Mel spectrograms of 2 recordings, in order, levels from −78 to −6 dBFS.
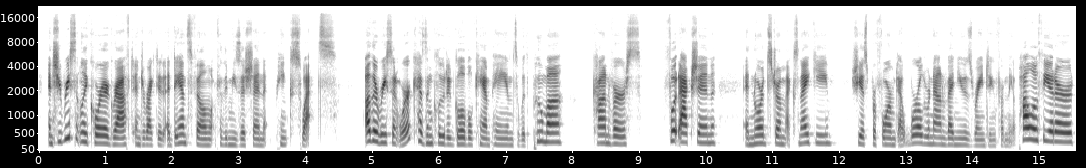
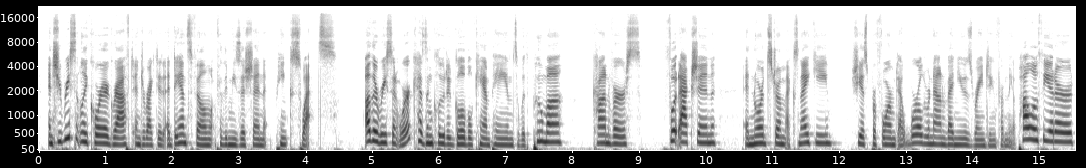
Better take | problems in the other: second | thin; very; fading below 550 Hz

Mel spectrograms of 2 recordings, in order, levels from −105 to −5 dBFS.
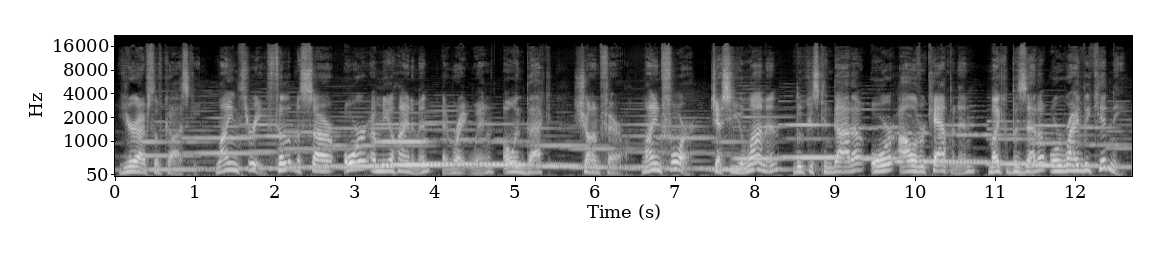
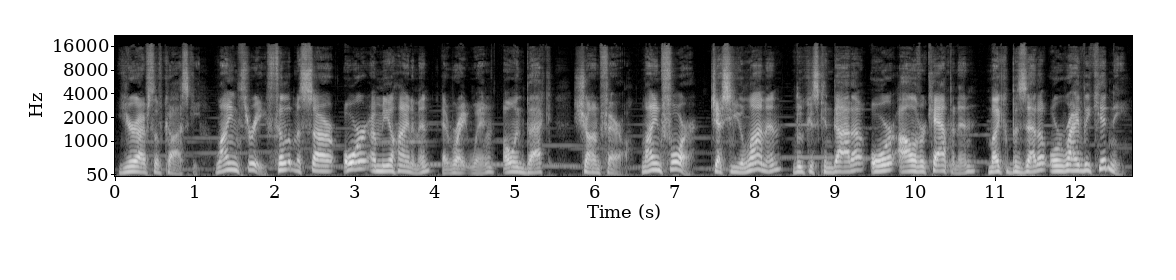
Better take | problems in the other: second | background music; loud; throughout; 5 dB below the speech; faint in the second

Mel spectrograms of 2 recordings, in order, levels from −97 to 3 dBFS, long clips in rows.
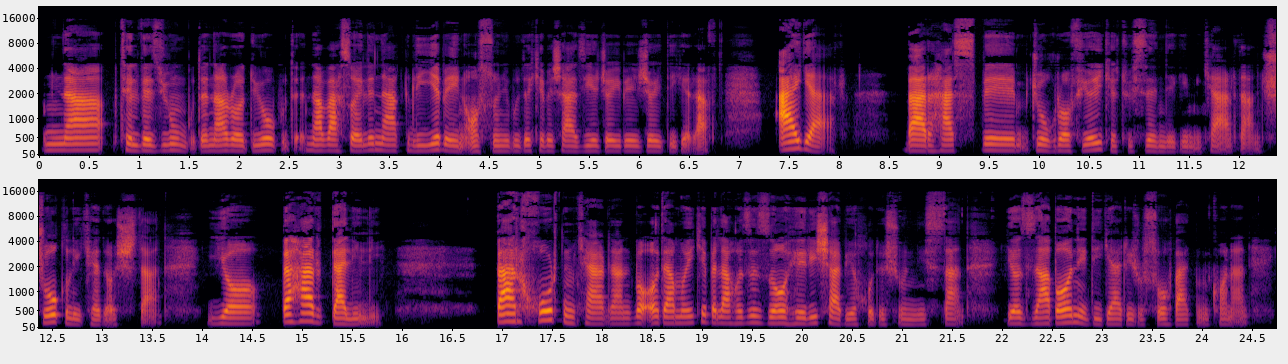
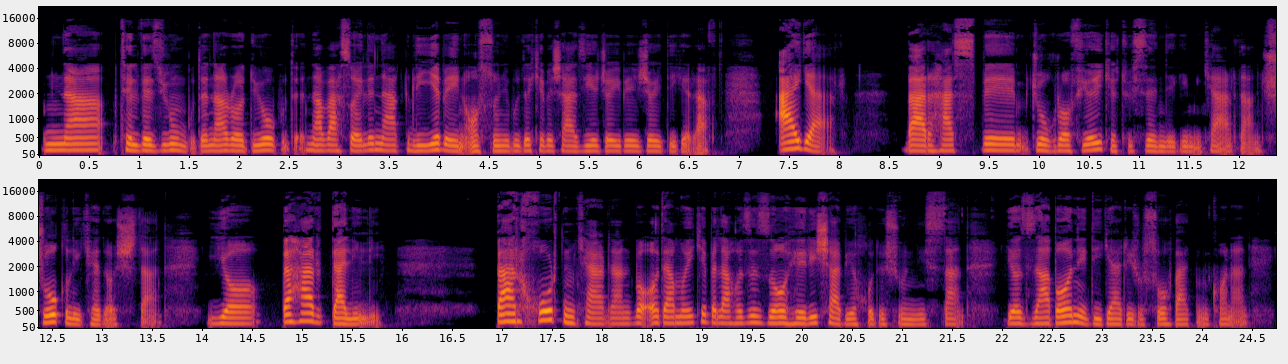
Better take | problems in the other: second | thin; very; fading below 700 Hz

